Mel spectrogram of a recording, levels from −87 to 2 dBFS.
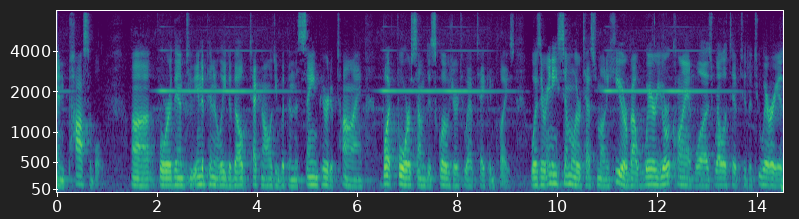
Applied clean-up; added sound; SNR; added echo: none; Wind instrument, woodwind instrument; 12 dB; none.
